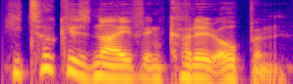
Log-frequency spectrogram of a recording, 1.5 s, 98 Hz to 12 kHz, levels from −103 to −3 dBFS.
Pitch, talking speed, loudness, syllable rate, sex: 145 Hz, 325 wpm, -17 LUFS, 7.0 syllables/s, male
